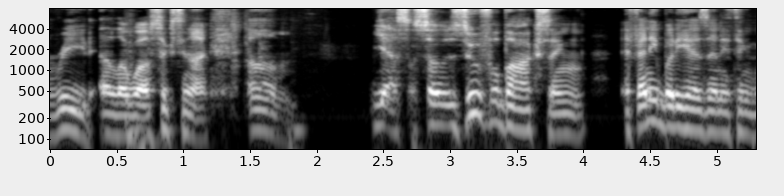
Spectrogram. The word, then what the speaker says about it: Zuffa: yeah, Zuffa, sure, Yeah, so Zuffa boxing is now a thing, and they did put on a Canelo and Crawford card earlier this year.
